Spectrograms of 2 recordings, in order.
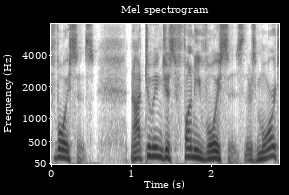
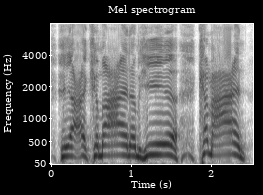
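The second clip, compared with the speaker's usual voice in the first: a hint of Arnold, hammed-up; lazy Arnold catchphrase; 7 semitones higher, slower than usual. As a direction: fake an Arnold line badly. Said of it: "not an Arnold Schwarzenegger impression".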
